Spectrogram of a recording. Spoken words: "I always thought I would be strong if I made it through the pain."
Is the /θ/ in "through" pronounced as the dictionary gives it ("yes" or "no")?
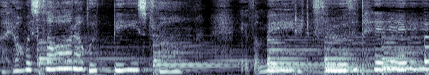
yes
